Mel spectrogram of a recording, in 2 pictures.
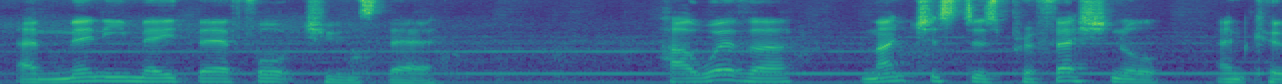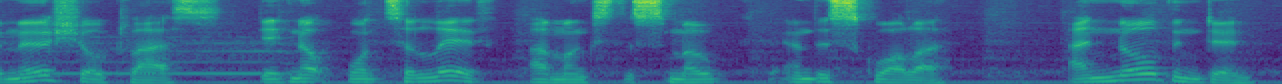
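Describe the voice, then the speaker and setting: A man reading a scripted ghost story in a measured, deliberate, formal storytelling manner. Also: lowish voice, background noise. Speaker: narrator. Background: music.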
